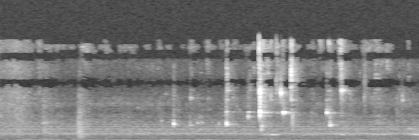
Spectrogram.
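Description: Melted butter pours from a pan into a glass bowl.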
